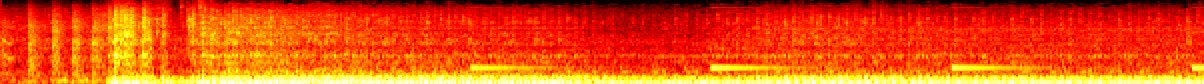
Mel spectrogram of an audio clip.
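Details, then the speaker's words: Chevy Impala with an exhaust damaged in an accident: starts, then settles into a loud, rough, raspy idle far noisier than the car used to be. Exhaust leak. "Yeah, he was not always this loud."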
